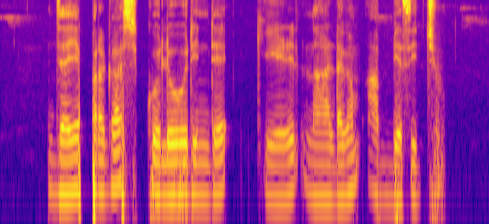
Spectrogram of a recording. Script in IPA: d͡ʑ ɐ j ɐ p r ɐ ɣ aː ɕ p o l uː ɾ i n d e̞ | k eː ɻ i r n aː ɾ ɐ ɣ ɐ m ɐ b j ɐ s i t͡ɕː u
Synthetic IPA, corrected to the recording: d͡ʑ ɐ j ɐ p r ɐ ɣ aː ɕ k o l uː ɾ i n d e̞ | k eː ɻ i l n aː ɽ ɐ ɣ ɐ m ɐ b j ɐ s i t͡ɕː u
